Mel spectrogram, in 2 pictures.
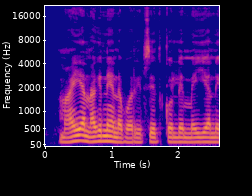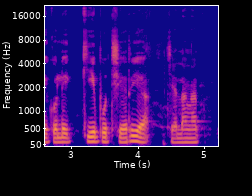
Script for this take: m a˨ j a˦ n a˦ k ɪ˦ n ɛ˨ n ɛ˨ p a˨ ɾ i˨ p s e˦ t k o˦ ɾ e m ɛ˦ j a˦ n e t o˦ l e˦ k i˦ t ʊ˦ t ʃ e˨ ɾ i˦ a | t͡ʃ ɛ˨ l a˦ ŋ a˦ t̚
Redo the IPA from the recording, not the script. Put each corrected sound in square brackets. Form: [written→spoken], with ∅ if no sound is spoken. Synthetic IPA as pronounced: m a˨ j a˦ n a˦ k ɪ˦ n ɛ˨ n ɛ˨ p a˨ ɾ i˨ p s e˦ t k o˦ [ɾ→l] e m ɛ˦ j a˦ n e [t→k] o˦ l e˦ k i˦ [t→p] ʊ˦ t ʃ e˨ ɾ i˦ a | t͡ʃ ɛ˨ l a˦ ŋ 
